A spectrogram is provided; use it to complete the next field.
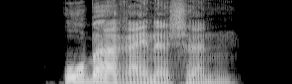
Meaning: inflection of oberrheinisch: 1. strong genitive masculine/neuter singular 2. weak/mixed genitive/dative all-gender singular 3. strong/weak/mixed accusative masculine singular 4. strong dative plural
- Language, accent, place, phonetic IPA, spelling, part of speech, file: German, Germany, Berlin, [ˈoːbɐˌʁaɪ̯nɪʃn̩], oberrheinischen, adjective, De-oberrheinischen.ogg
